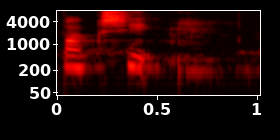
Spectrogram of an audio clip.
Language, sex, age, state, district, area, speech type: Malayalam, female, 45-60, Kerala, Kasaragod, urban, read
